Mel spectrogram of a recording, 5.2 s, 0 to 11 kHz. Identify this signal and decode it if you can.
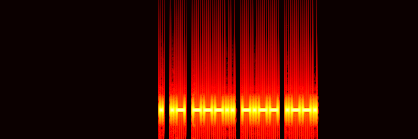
Morse code, heard as a keyed tone, about 34 wpm, 700 Hz. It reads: EA8YP
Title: DXCC-100 Call Signs - 5 Characters - Repeated 3x - 35wpm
